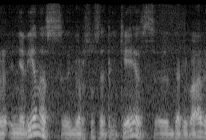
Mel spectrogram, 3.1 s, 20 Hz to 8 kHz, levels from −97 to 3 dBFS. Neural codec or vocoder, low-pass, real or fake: none; 7.2 kHz; real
